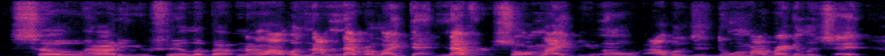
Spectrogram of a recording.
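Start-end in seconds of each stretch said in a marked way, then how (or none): 0.1-1.7 low, flat, dull monotone drone, no tune. Picturing someone asking a question in an interview, flat monotone. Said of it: "Nobody sits in an interview monotone like".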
